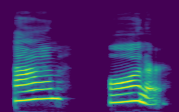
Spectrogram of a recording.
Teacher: the H in honor and our is silent, so it starts with the vowel sound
